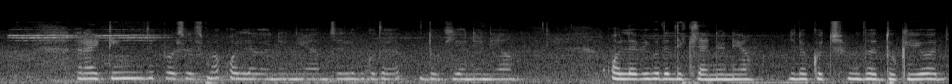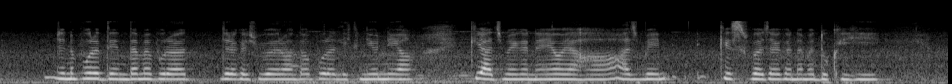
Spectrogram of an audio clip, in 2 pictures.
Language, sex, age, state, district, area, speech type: Dogri, female, 18-30, Jammu and Kashmir, Jammu, urban, spontaneous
